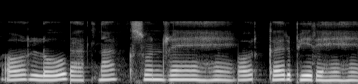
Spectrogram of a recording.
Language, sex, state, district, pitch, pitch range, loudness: Hindi, female, Bihar, Madhepura, 210 Hz, 200-220 Hz, -13 LUFS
